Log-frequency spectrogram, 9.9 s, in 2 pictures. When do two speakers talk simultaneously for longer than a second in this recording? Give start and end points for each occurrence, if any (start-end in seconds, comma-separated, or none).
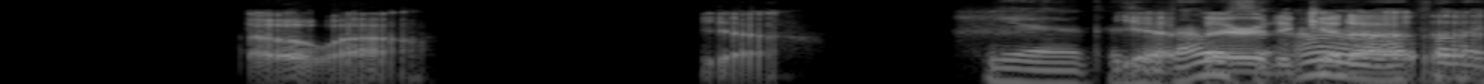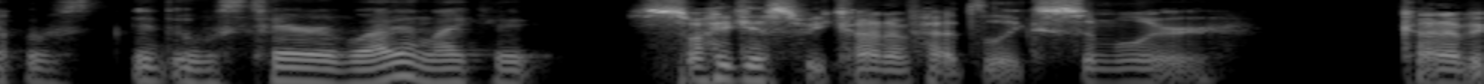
3.7-5.0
